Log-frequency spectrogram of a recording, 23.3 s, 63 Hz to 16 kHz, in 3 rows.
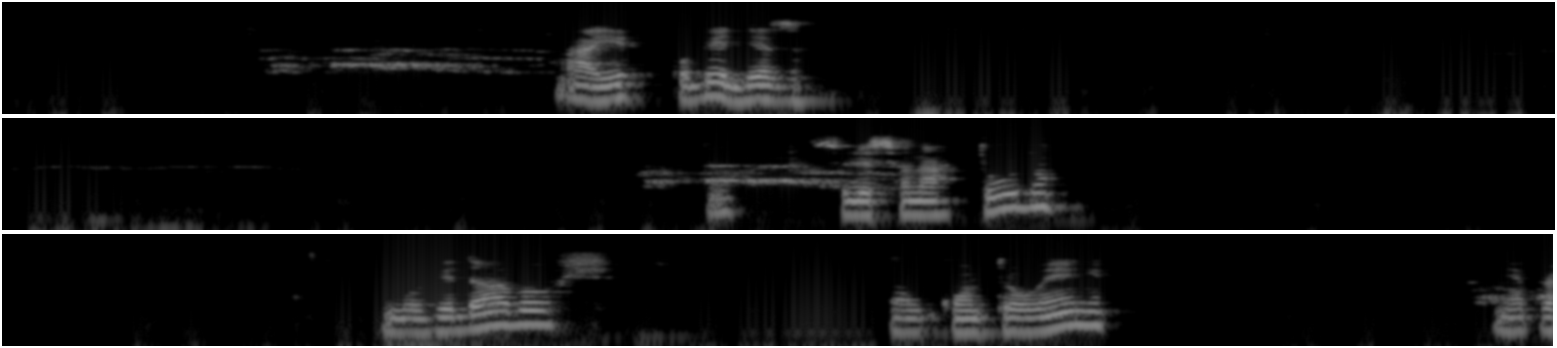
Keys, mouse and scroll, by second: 1.5 middle click, 3.2 Tab, 7.2 Tab, 8.3 Tab, 9.3 Tab, 11.5 a, 11.9 a, 13.4 w, 20.3 ctrl+n, 23.1 a.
